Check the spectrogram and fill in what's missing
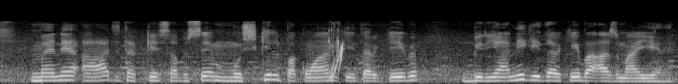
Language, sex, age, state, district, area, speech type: Urdu, male, 30-45, Uttar Pradesh, Gautam Buddha Nagar, urban, spontaneous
